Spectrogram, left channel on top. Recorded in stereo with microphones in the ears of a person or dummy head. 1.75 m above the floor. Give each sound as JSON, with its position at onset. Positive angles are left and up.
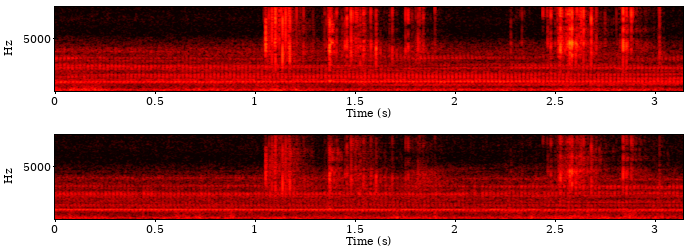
{"t": 1.0, "sound": "chewing", "side_deg": 20, "distance_m": 0.9}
